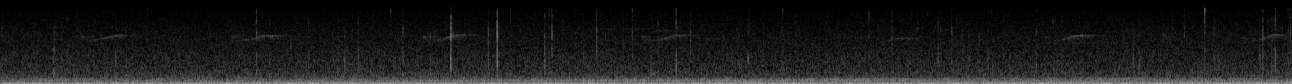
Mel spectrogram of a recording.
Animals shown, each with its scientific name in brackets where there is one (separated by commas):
Yellow-bellied Flycatcher (Empidonax flaviventris), Black-throated Green Warbler (Setophaga virens)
